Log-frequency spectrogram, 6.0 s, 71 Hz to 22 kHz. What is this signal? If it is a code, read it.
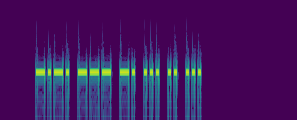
Morse code, heard as a keyed tone, about 20 wpm, 700 Hz. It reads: CONSIS
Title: Build A Word - 6 Letters At A Time - 12-Letter Words - 20wpm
